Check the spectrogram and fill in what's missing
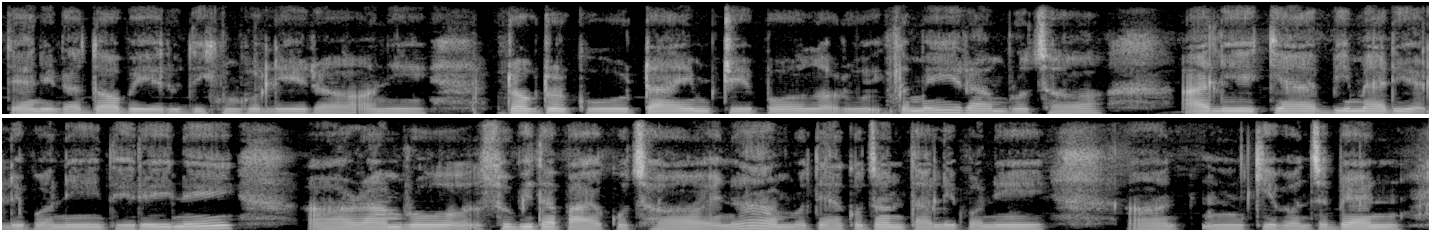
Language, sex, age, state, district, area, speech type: Nepali, female, 45-60, West Bengal, Jalpaiguri, rural, spontaneous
